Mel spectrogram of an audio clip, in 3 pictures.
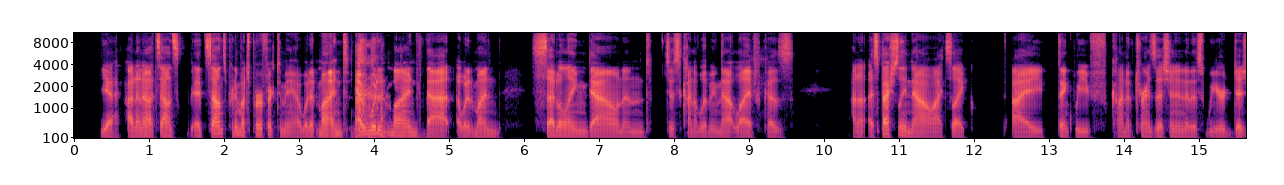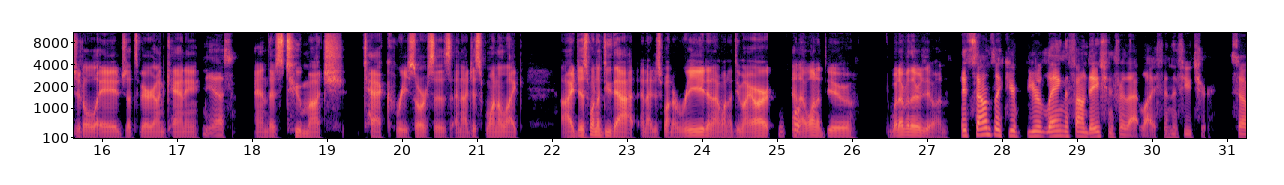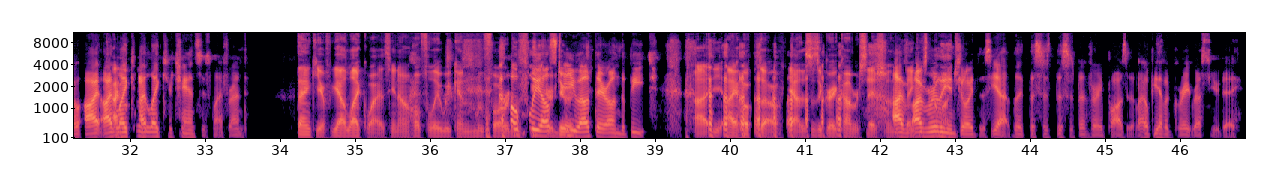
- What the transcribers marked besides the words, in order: chuckle; laughing while speaking: "mind"; laughing while speaking: "Hopefully"; laugh
- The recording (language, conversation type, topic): English, unstructured, What hidden neighborhood gems do you wish more travelers discovered?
